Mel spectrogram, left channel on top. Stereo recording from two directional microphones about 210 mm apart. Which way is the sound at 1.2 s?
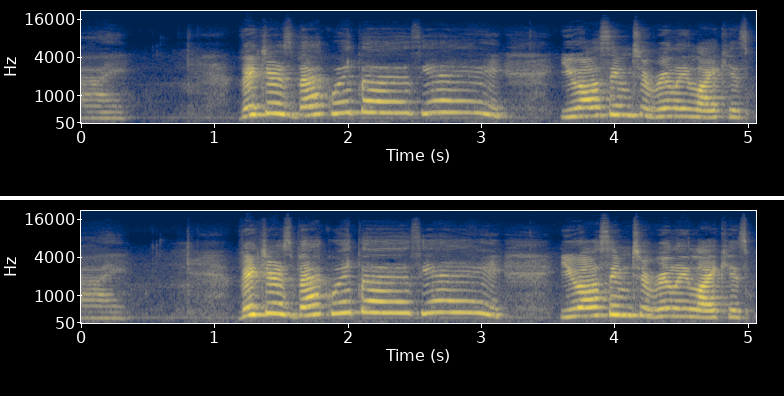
45° right (ahead or behind).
